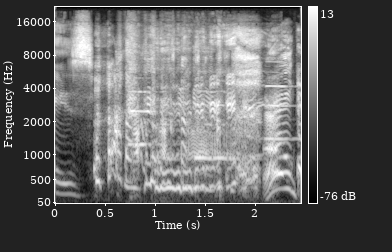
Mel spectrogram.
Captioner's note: laughter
